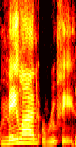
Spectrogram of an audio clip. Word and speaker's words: Malon-Rufi: Oh, Malon-Rufi.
